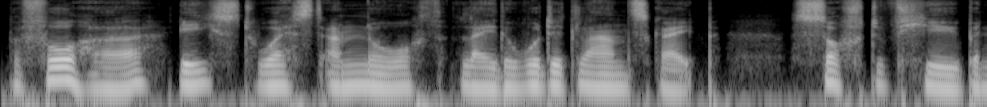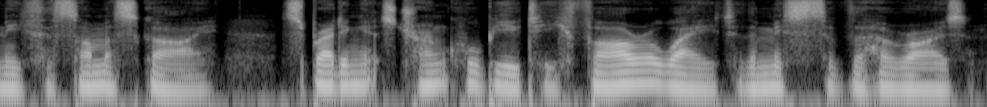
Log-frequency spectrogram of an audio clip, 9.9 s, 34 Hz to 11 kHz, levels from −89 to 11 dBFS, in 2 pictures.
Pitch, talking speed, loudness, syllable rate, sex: 105 Hz, 175 wpm, -20 LUFS, 4.7 syllables/s, male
